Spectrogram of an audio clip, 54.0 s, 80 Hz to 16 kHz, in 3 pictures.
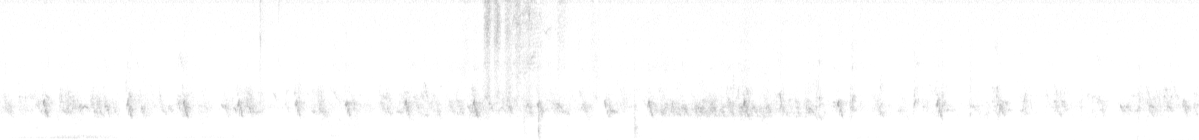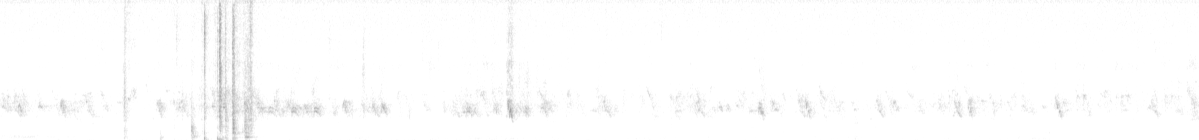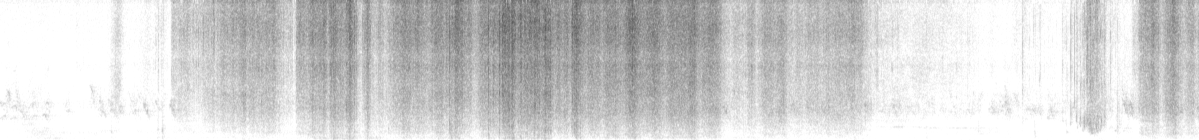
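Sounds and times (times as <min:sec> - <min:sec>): faint birdsong: 0:00.0 - 0:53.9
loud crinkling rustle: 0:38.4 - 0:49.3, 0:53.0 - 0:53.9.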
